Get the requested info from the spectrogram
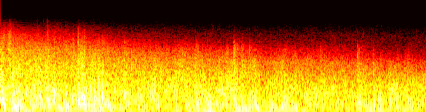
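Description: A loud, deep rumbling noise with crackles, loudest at the start and slowly dying away.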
